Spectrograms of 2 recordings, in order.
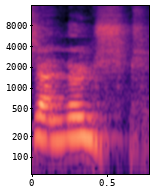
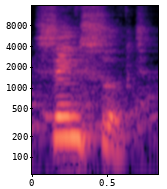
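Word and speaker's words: Sehnsucht: I'm not even gonna be able to pronounce this Let fucking me- name. It's Shanunsk. Sinsucht.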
